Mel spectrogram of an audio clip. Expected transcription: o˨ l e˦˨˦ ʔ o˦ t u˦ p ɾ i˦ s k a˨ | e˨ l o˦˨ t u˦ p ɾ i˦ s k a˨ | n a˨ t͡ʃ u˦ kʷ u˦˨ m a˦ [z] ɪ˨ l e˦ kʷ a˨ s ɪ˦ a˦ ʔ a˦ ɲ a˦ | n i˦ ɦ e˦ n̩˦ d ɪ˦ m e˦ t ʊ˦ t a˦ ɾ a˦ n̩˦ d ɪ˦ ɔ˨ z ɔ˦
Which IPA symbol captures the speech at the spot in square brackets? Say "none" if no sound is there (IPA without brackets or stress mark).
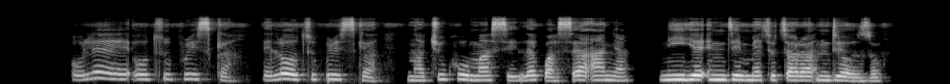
s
